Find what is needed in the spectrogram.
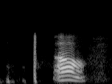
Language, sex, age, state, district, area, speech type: Assamese, female, 45-60, Assam, Dibrugarh, rural, conversation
